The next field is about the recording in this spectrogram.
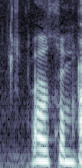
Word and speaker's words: Arkham: Is it Arkham? Arkham? – Arkham.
